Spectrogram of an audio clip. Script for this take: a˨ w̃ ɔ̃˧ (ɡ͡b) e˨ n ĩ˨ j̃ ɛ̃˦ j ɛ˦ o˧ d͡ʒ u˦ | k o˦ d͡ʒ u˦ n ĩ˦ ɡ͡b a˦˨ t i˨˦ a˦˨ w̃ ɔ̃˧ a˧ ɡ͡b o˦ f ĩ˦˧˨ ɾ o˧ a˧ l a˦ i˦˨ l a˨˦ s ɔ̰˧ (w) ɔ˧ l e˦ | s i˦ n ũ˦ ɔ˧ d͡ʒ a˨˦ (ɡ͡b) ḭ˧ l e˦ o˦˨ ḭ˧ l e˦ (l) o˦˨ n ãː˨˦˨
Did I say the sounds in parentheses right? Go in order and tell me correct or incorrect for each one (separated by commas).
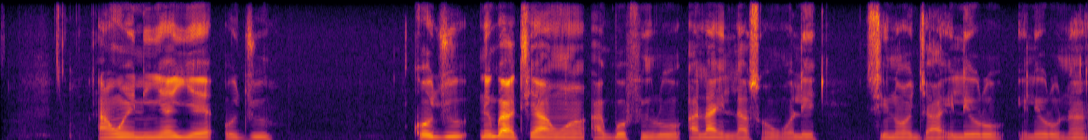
incorrect, correct, incorrect, incorrect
